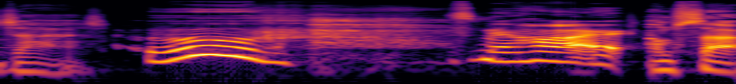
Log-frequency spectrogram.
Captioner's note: exhales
